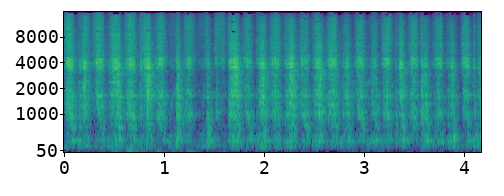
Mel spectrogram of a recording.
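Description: A wooden stylus scratches a flat, black-coated scratch art card, about A4 size, lying on a table, in 15 quick, steady back-and-forth strokes. Each stroke makes a dry, bright rasping scrape that peaks around 3.5 kHz, with almost no low end and no ring after it stops.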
